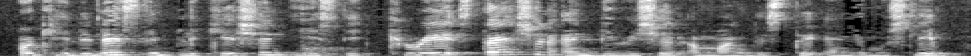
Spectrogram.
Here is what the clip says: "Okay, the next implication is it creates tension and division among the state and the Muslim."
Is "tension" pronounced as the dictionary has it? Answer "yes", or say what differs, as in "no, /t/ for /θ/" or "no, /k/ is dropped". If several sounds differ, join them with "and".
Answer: yes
